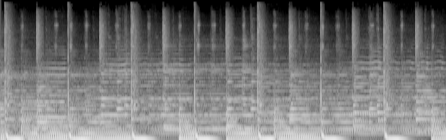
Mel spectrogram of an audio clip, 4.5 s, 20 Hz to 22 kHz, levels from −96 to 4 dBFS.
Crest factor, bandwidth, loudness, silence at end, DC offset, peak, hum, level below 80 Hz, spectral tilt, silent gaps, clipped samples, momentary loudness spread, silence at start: 12 dB; 19 kHz; -15 LUFS; 0 s; under 0.1%; 0 dBFS; none; -16 dBFS; -5.5 dB/octave; none; under 0.1%; 3 LU; 0 s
